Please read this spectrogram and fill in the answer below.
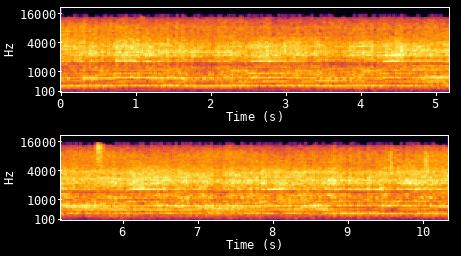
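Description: Live post-hardcore band's distorted electric guitars holding loud, droning sustained chords, with little drumming. The chord changes about five seconds in and again near the end.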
